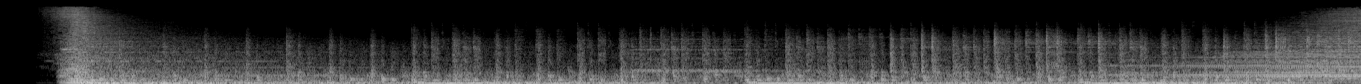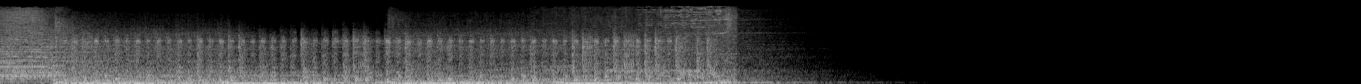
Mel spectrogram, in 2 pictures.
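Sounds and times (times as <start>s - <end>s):
suspense theme music: 0.5s - 22.0s.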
